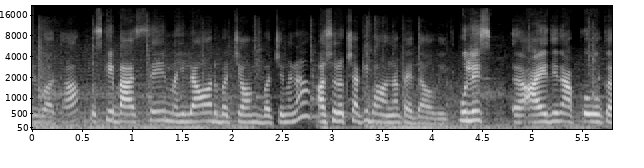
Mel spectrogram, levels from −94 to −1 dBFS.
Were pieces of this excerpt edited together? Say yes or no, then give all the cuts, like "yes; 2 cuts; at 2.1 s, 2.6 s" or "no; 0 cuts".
yes; 1 cut; at 4.2 s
